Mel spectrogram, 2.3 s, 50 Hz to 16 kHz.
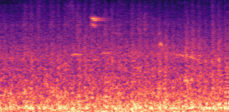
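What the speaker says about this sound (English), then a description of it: "Just watching that oil train go about its business, a fuel train." An oil fuel train rolls steadily along in Transport Fever 2, a continuous mid-level rumble of rail cars with faint clickety-clack, heard alone without talk.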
